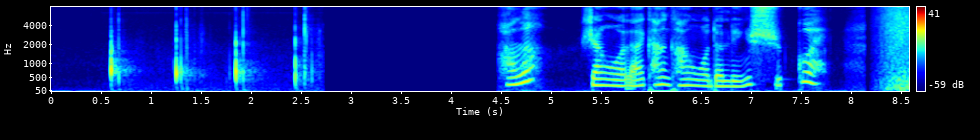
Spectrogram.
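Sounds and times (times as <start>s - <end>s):
light footsteps going upstairs: 0.6s - 2.8s
speech: 4.5s - 8.4s.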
